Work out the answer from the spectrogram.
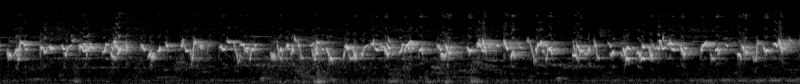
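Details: Yellow-vented bulbul in full varied song for beginner training: fast repeated bubbly phrases in bursts with brief dips between them, about eight seconds, a few soft low knocks in the background.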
